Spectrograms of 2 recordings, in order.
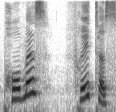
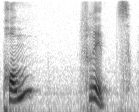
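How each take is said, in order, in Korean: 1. 마지막 s 소리는 발음해요. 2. 마지막 s 소리는 발음하지 않아요. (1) "이렇게 읽고 싶잖아요" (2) "뒤에를 안 읽어줘요. S를 특히나"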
